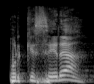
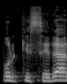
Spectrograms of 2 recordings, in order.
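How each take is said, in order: First: "será" with the final A stressed and falling firmly; acento en la A de será. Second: "será" stressed on the A, softer and rising; acento en la A de será. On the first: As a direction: lean hard on the "rá" of "será", sure and final. (acento fuerte en la "á" de "será", tono firme y descendente) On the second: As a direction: stress the "rá" of "será" quietly, lifting at the end. (acento en la "á" de "será", más suave y subiendo) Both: Shown as a demonstration. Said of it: "¿Dónde está el acento en la A?".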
